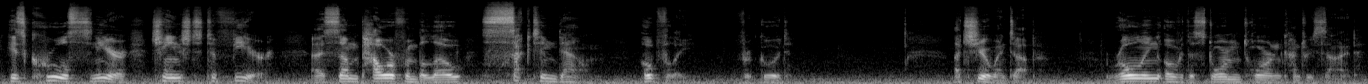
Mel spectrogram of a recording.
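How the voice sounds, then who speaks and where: Very slow, dramatic male storyteller. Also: medium pitch, animated, a little mellow, a little hiss or hum. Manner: dramatic, deliberate pauses. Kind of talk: scripted fantasy story narration.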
